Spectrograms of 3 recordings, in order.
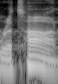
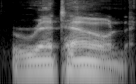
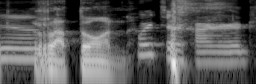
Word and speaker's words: Boca Raton: said because it's not rattan right and he goes don't you ever say Boca Raton because it's not rattan it's Raton yeah like Raton look I got it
